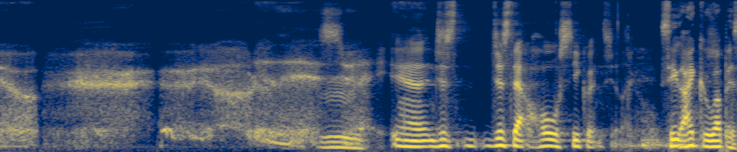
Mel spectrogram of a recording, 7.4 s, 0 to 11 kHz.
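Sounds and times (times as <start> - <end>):
voice imitating a wolf's heavy breathing: 0.0 - 3.9
speech: 3.2 - 7.3.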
